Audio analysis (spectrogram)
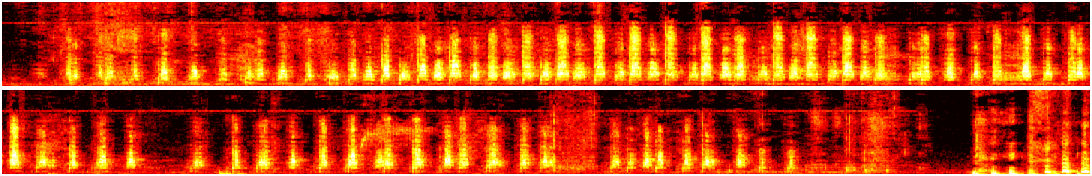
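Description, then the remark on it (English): Two ducks quack back and forth in rapid, repeated bursts, one run of calls answered by the other with brief pauses between, fairly loud with no talking. “This is two ducks having a conversation.”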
